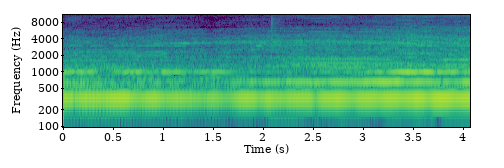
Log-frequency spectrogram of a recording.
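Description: Persian ney holding one long, steady note over a soft tanpura drone.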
